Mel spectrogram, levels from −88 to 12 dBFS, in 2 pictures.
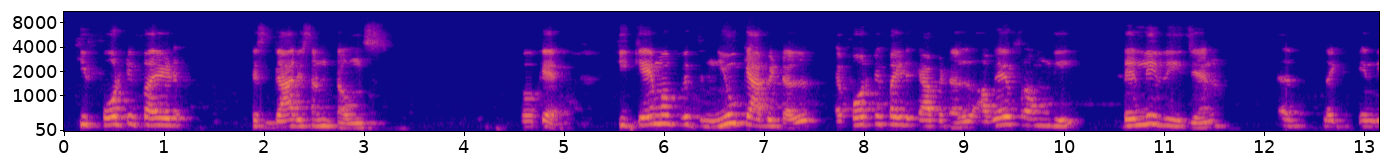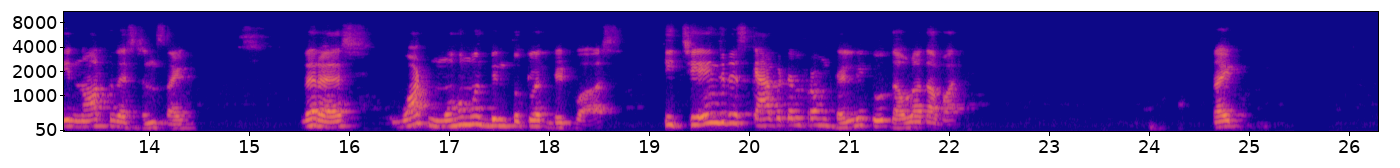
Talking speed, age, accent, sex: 95 wpm, 30-49, Indian, male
